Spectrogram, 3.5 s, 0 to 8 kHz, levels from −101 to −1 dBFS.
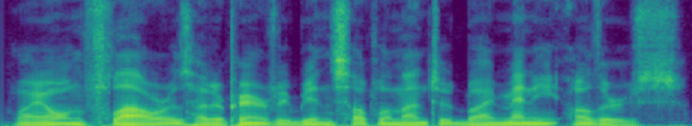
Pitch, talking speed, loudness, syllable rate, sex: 95 Hz, 175 wpm, -17 LUFS, 5.9 syllables/s, male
